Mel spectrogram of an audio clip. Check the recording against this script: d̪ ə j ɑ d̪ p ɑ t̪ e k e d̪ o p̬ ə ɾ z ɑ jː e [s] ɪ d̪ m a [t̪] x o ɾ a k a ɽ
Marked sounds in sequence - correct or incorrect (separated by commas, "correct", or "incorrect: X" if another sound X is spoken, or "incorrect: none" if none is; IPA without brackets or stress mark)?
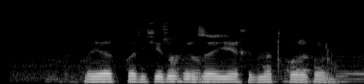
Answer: incorrect: x, correct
